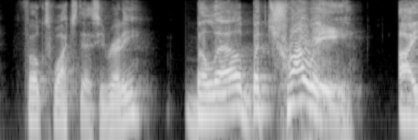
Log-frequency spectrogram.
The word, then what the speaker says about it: Belal Batrawy: the attention war folks watch this you ready belle batrowi i said it right we're going to end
